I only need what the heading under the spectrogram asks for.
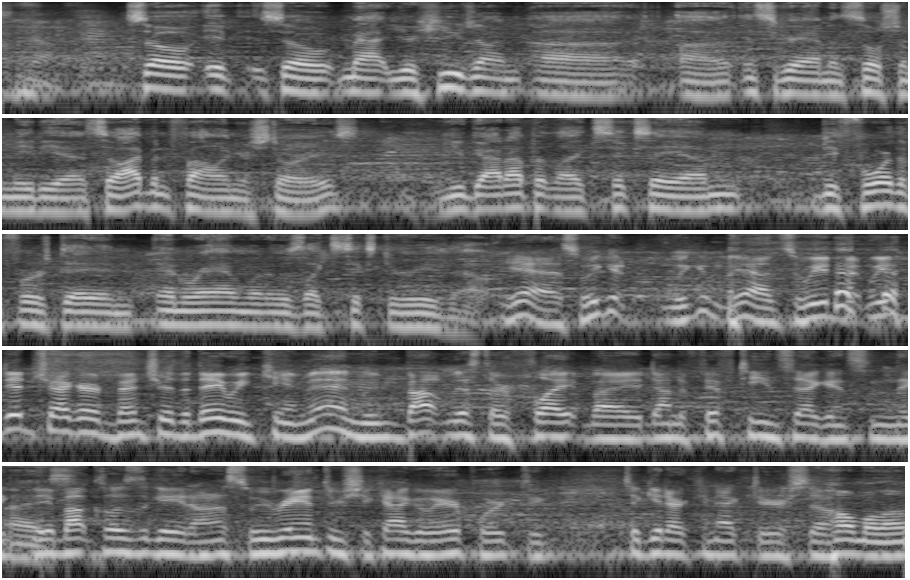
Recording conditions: busy venue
